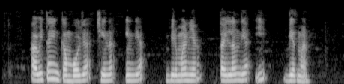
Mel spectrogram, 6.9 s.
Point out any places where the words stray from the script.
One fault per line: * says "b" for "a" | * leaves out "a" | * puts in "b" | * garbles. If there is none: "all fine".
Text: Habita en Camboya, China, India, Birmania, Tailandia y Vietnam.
all fine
